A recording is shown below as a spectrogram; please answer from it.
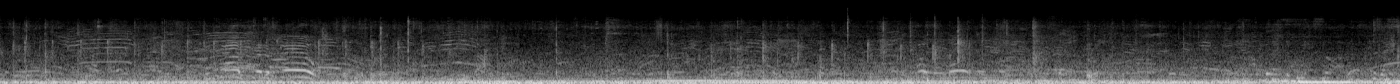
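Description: Scattered voices of players and spectators at a youth baseball game, calling out and chattering, over a steady low rumble.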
